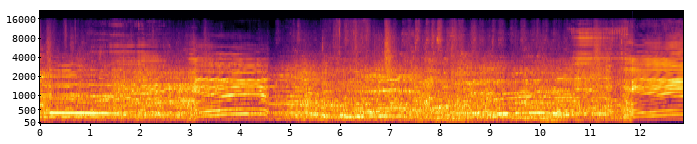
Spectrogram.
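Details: Calves giving a steady chorus of overlapping moos, with a loud, strained bawl rising around the middle and another near the end, the background crowded with more calling animals.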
